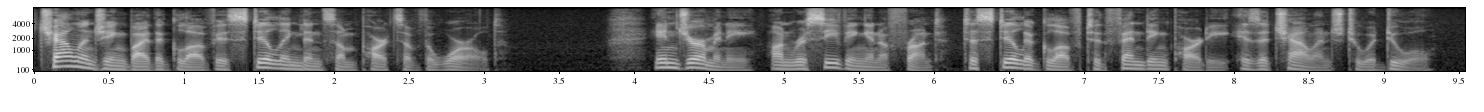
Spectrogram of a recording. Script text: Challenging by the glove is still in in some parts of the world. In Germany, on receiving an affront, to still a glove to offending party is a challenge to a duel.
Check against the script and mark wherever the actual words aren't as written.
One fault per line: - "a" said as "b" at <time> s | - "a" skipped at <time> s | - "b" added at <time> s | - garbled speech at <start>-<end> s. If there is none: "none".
none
